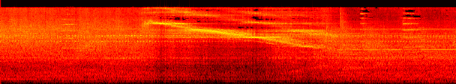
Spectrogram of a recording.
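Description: CNC lathe with a bar feeder running with a steady mechanical noise. About three seconds in, a high whine comes in and slides steadily down in pitch for about three and a half seconds.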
